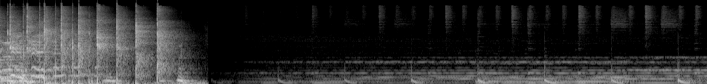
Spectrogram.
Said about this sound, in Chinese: 谢谢，谢谢，然 后自己鼓掌哦。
